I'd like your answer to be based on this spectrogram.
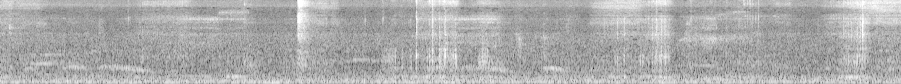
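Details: Sleeping cat: soft, low, rumbling breaths with faint snorting bursts about every two seconds; light snoring.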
